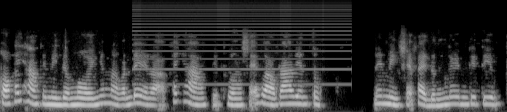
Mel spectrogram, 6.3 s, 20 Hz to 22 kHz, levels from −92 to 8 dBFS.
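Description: From 1.65 to 4.40 s, USB current drawn in 1 ms frames leaks in as USB whine: a steady 1 kHz tone, strongest at 2 kHz, faintly under the speech.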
